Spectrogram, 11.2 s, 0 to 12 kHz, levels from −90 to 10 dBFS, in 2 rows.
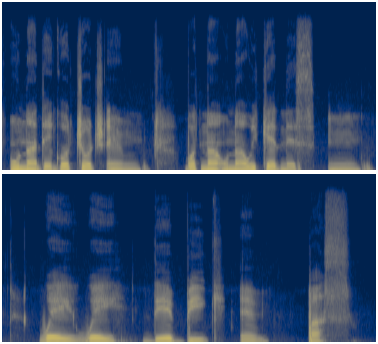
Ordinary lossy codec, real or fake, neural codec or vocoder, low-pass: none; real; none; 10.8 kHz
